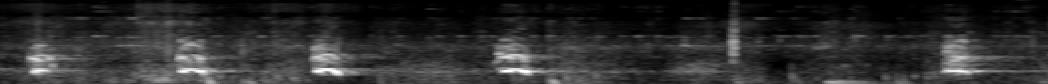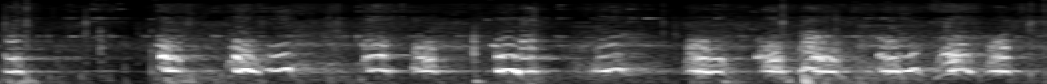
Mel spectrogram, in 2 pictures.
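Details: Segugio Italiano scent hound on a hare hunt in a Cyprus forest: scattered baying yelps at first, then a faster run of repeated cries in the second half.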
